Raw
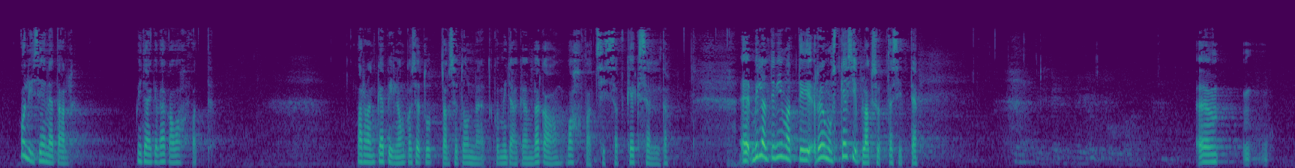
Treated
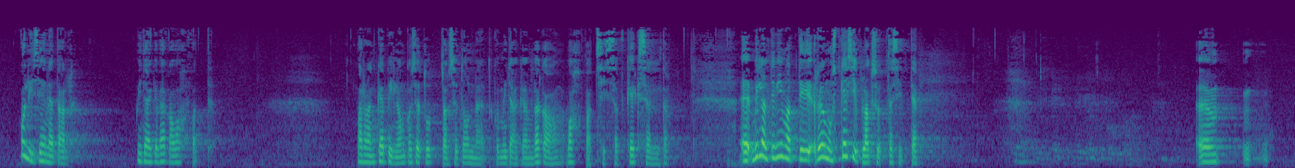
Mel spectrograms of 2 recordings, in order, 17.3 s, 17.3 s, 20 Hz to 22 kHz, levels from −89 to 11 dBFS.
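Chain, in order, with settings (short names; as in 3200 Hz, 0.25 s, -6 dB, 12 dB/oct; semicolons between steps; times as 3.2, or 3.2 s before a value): 7.51–8.18 transient shaper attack +3 dB, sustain -8 dB; reverb RT60 0.20 s, pre-delay 4 ms, DRR 15.5 dB; gain +7 dB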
